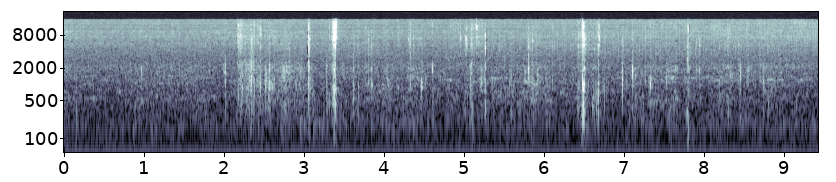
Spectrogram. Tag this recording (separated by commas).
Walk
